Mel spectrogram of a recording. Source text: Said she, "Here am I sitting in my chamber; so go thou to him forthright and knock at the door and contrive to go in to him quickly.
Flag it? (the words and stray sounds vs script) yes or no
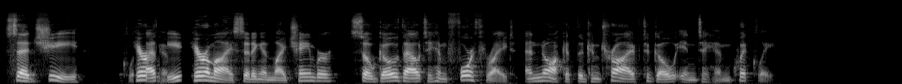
yes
